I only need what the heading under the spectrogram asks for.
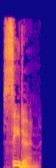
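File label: "cedarn", British English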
